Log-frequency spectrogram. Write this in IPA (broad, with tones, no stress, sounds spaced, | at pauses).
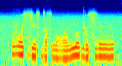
v o˦ sʲ zʲ ʌ˧ sʲ d̪ ʌ˨ sʲ ðˤ oː˨ n̪ u˦ ɖ u˧ sʲ l ɪː˦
